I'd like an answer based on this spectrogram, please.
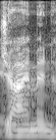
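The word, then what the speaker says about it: Djimon: used to call him Simon in my head because I never really uh knew like how to pronounce it but I just looked it up yeah the D is silent but he's in like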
